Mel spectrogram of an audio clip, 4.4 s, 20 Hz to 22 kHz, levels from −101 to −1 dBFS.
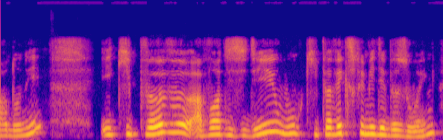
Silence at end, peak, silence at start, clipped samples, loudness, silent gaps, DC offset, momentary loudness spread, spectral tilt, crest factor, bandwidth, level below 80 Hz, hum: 0.1 s; -2 dBFS; 0 s; under 0.1%; -18 LUFS; none; under 0.1%; 11 LU; -6.5 dB/octave; 16 dB; 7.6 kHz; -54 dBFS; none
